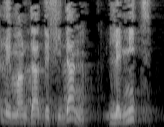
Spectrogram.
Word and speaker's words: MIT: Pendant le mandat de Fidan, les mythes, je dis mythes parce qu'on le prononce mythe, on ne dit pas MIT, a massivement recruté des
